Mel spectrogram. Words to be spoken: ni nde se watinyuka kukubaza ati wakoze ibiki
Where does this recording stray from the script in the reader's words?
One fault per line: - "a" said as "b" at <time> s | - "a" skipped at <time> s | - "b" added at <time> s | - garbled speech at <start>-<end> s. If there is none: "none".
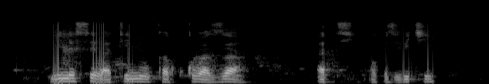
none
